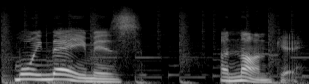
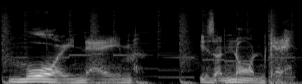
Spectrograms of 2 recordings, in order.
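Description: First: A flamboyant Russian-accented voice is used. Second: A deep Russian-accented voice is used.

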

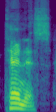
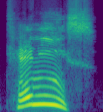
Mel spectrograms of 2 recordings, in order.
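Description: First: It is said with an English vowel sound. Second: It is said with a Persian vowel sound. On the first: The speaker calls it right. "ایهاتو اینجا بود که بهت گفتم" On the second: The speaker calls it wrong. "یک عمر گفتی تنیس"

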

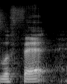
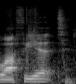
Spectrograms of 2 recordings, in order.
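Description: First: The name is said the local Alabama way. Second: The name is said a non-local way. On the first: This is how people in Alabama say it. The speaker calls it right. "it is Lafayette" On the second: This is how people outside Alabama say it. The speaker calls it wrong. "If you live in Alabama, it's not Lafayette"

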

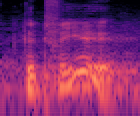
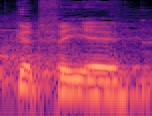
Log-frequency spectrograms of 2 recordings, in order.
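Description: First: It sounds warm and sincere. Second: It sounds aggressive.

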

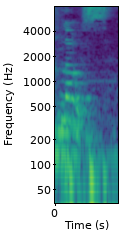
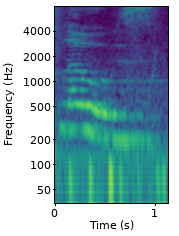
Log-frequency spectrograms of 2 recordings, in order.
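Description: First: The final consonant is a voiceless s sound. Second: The final consonant is a voiced z sound. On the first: It is used as a noun or adjective. "a noun or an adjective" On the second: It is used as a verb. "the same word used as a verb"

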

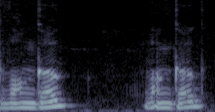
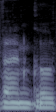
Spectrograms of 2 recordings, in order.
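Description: First: The name is said with a French pronunciation. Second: The name is said with a plain English pronunciation. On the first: "in France, as far as I can gather, they say something like" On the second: "the plain old Anglo version"

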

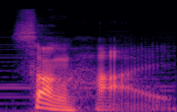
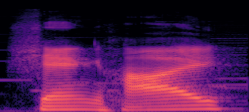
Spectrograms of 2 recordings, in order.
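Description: First: The name is said with a Chinese pronunciation. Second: The name is said with an English pronunciation.

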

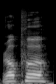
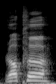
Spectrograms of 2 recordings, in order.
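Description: Both takes have the same delivery.

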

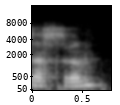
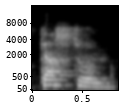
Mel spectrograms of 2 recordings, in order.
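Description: First: The word begins with an S sound. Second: The word begins with a K sound. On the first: The speaker calls it wrong. "not Sestrum" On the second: The speaker calls it right. "I should pronounce it in the Latin way"

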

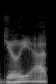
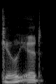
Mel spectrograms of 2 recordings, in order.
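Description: First: The word ends in a full, hard 'ad' syllable. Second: The word ends in a reduced, softer final syllable. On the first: "the hard ad on that is actually difficult for me to do" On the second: "In Ohio, there's a city called Mount Gilead, and we always say it Gilead"

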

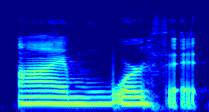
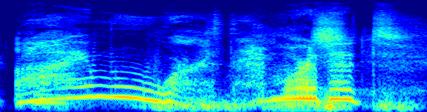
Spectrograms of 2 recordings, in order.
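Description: First: It is said in a calm, ordinary tone. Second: It is said in an angry, raging tone.

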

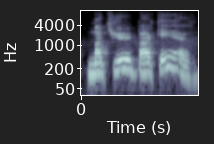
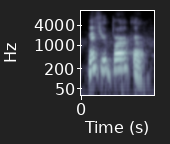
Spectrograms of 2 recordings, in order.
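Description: First: The name is said in a French way. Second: The name is said in an English way.

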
